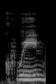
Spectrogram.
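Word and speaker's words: Qveen: This is from the brand called Queen, but it's spelled with a V.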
